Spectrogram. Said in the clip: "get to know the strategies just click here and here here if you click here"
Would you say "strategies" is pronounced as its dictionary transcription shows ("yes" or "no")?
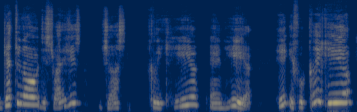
yes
